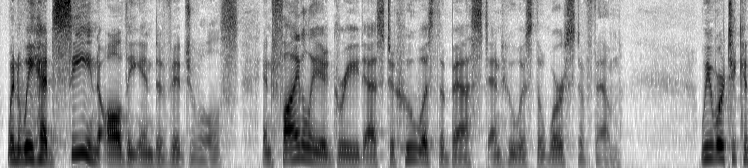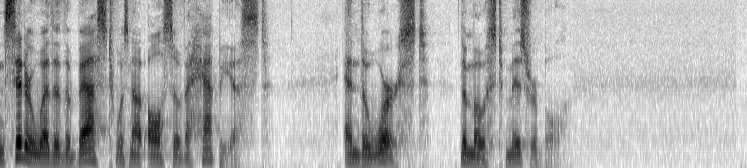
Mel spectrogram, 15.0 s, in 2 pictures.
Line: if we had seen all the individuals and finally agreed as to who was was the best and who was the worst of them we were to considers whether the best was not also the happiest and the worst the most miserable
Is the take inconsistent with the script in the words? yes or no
yes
